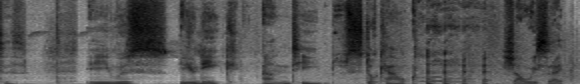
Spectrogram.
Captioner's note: laughs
